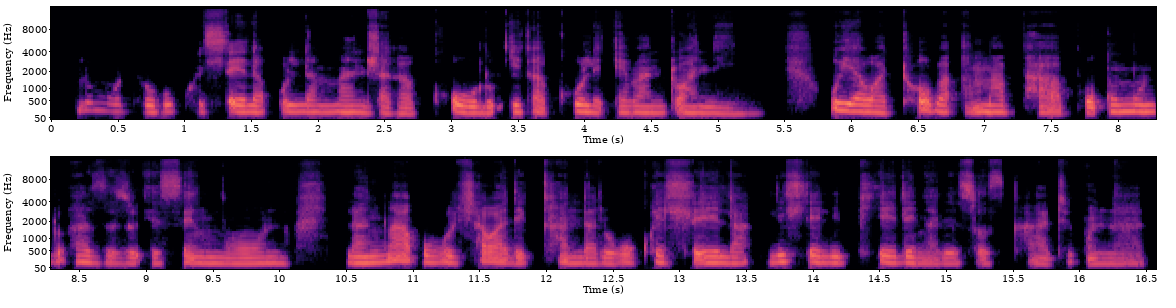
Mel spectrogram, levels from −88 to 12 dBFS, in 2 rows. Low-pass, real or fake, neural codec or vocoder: 14.4 kHz; fake; vocoder, 44.1 kHz, 128 mel bands, Pupu-Vocoder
